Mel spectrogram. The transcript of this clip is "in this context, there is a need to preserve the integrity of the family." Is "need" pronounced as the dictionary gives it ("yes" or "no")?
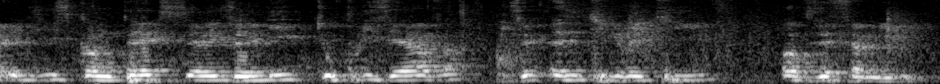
no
